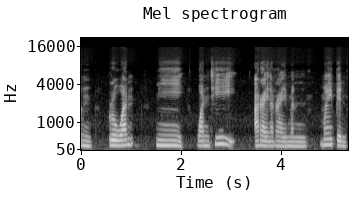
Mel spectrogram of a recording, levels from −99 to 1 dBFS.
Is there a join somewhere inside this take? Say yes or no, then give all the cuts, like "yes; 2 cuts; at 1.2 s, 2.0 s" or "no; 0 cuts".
no; 0 cuts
